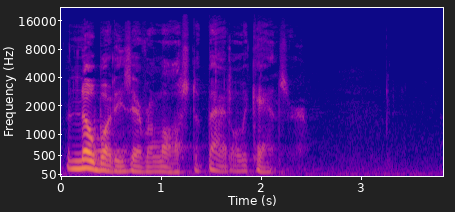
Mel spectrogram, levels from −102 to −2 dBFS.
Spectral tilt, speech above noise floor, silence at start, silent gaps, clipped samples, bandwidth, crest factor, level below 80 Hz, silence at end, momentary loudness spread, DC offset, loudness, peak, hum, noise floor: -6.5 dB/octave; 34 dB; 0.05 s; none; under 0.1%; 16.5 kHz; 22 dB; -76 dBFS; 1.55 s; 21 LU; under 0.1%; -41 LUFS; -20 dBFS; none; -75 dBFS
